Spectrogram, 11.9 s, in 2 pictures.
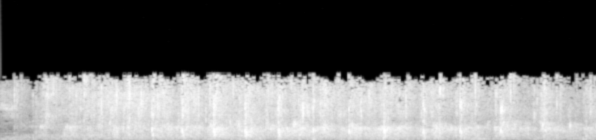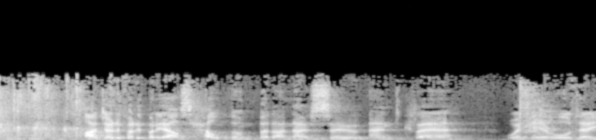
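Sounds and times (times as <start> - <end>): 
audience applause: 0.0 - 7.1
speech: 6.8 - 11.9.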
